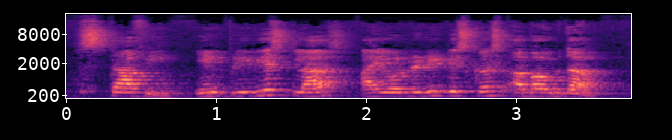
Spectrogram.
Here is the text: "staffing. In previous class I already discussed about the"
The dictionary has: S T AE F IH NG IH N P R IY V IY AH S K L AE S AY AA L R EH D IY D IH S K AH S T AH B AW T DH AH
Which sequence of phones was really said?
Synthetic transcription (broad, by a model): S T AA F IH NG IH N P R IY V IY AH S K L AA S AY AA L R EH D IY D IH S K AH S AH B AW T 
